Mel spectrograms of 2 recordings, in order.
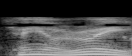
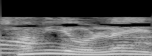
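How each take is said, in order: First: The last syllable begins with an r sound. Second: The last syllable begins with an l sound. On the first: The name keeps its auspicious meaning. "但是在北方人念这个字呢，可能就不会这样了" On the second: The name sounds like the word for tired. "你要是南方人的话，这个读这个字啊，累"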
